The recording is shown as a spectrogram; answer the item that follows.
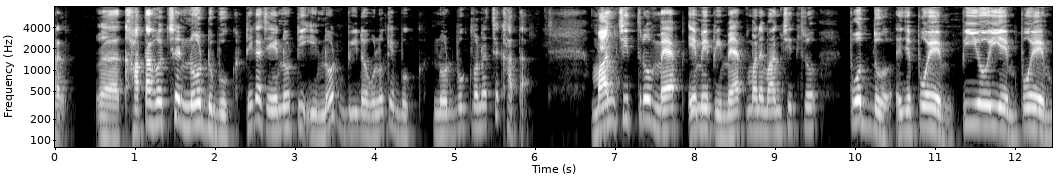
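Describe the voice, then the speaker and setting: A man giving a vocabulary lesson, patiently spelling each word out letter by letter. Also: mid-range voice. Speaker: teacher.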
